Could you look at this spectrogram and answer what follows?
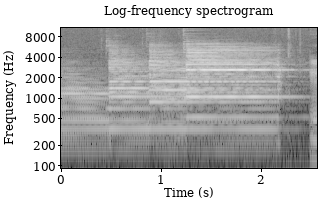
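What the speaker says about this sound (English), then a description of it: "And it sounds like, it's a very beautiful chord." Clean electric guitar barre chord at the 8th fret, rich and sustained, strummed in a few successive strikes that ring out clearly and alone.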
